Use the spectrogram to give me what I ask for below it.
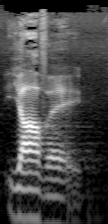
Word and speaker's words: Yahweh: One of the things that happens that becomes a very defining moment is Moses' encounter with Yahweh. And we say Yahweh because phonetically it makes more sense.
